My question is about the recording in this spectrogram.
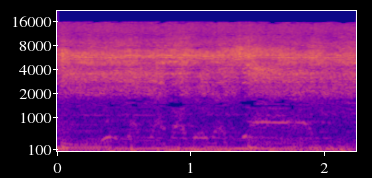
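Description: Hardcore punk music: distorted electric guitar, bass and drums playing loud and fast, with shouted vocals over them.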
